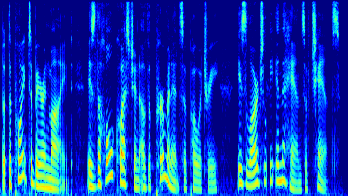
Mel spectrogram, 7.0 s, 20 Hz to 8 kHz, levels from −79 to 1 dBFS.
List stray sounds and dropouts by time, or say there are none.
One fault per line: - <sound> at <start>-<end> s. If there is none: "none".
- dropout at 5.3-5.4 s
